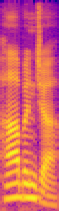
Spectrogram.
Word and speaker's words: harbinger: I didn't pronounce the G in harbinger with the J sound. I rhymed it with ringer.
